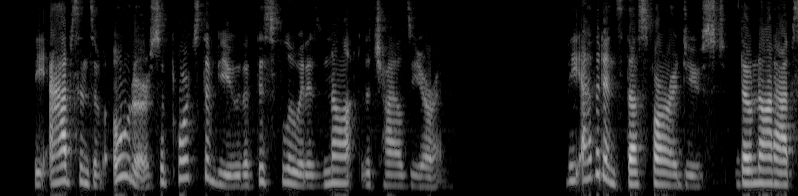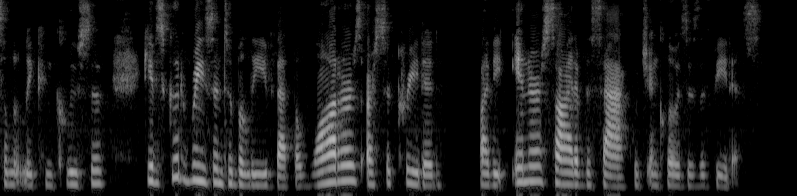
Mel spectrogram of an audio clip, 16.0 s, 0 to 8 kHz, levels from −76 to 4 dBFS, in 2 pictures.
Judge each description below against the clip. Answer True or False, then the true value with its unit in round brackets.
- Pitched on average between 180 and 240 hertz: True (185 Hz)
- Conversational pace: True (170 wpm)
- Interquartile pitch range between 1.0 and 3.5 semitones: False (4.3 semitones)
